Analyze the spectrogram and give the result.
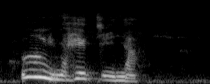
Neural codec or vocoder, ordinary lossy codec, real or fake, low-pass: codec, 24 kHz, 3 kbps, HILCodec; Opus, 16 kbps; fake; 10.8 kHz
